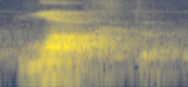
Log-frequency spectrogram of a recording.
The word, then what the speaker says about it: laagte: The ch sound is spelled with a G. It's not exactly pronounced like a k or a g, it's like a ch. So, bergaan, or lichte, or laagte.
